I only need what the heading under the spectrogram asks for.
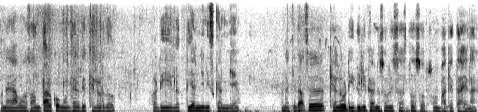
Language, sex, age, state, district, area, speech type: Santali, male, 45-60, West Bengal, Bankura, rural, spontaneous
